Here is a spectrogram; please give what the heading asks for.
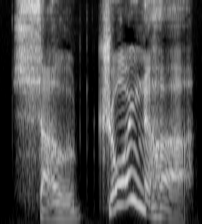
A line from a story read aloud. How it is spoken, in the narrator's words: the Baron spat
